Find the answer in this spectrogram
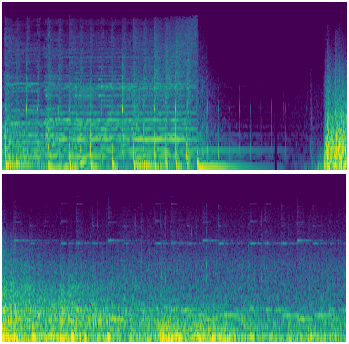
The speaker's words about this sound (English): On Easter Day, dark gray clouds cover the sky as rain pours down across the countryside.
